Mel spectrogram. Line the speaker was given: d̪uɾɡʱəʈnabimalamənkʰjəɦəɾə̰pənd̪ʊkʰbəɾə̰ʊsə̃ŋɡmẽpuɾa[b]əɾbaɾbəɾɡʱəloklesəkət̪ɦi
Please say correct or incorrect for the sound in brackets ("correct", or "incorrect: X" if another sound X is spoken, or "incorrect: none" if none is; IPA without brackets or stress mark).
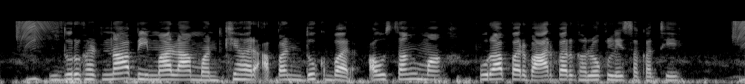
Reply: incorrect: p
